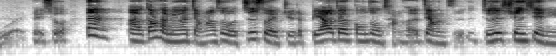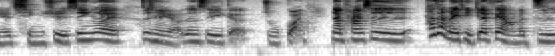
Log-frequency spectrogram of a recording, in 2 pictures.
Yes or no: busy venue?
no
